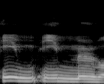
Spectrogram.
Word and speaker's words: emu: Dude, why do Americans say emu? Yeah, emu, like it's double O. I don't get that. It's emu.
